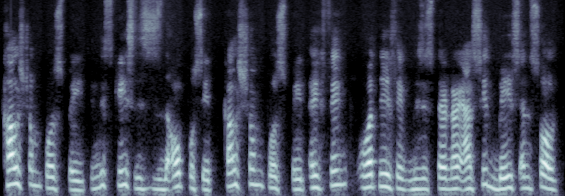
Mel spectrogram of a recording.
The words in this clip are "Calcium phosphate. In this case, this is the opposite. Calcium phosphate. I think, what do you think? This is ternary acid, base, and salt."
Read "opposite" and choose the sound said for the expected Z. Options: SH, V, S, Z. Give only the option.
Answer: S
